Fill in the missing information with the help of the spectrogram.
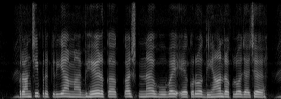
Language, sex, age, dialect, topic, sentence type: Maithili, female, 18-24, Angika, agriculture, statement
